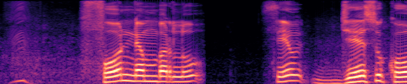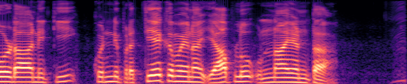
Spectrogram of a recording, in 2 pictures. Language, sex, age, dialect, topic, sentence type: Telugu, female, 31-35, Central/Coastal, banking, statement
